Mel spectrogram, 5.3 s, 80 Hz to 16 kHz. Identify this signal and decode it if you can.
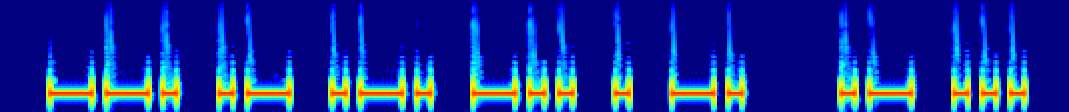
Morse code, heard as a keyed tone, about 17 wpm, 700 Hz. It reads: GARDEN AS
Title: Sentences from Top 1000 Words - Review Part 4 - 17wpm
